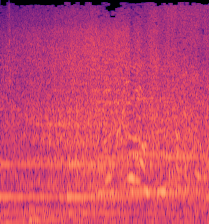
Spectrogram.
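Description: School bus driving past close by: a steady rush of engine and tyre noise.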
